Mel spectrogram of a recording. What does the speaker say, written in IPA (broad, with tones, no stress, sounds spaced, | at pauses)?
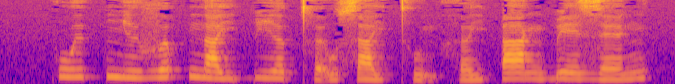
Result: k w ɨ˦˥ k̚ ɲ ɨ˧ v ə˦˥ p̚ n a˧ j ɓ i˧ ə̯ t̪ʰ ə̰˧˥ w s a˧ j t̪ʰ ṵ˧˨ m h ə˨˦ j ʔ a˧ ŋ ɓ e˧ z ɛ˨˦ ŋ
